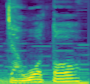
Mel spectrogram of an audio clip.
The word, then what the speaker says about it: Jawata: jawa berasal dari kata jawata atau jawato dalam pengucapan bahasa Jawa yang artinya Dewata maka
